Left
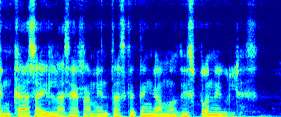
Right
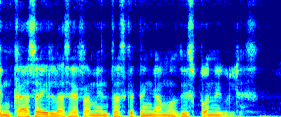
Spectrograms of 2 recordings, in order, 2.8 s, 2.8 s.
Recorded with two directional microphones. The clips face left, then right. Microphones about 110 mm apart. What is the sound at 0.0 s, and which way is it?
Speech, 45° right (ahead or behind).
